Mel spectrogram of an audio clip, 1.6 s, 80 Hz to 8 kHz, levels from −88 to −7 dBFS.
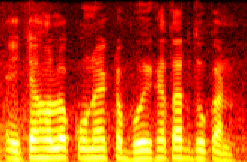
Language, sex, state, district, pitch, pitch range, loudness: Bengali, male, Tripura, West Tripura, 165 Hz, 150-165 Hz, -16 LUFS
